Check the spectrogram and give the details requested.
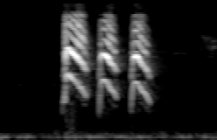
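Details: Three loud, raspy parrot squawks in quick series, each short and falling in pitch, with a faint low hum behind.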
